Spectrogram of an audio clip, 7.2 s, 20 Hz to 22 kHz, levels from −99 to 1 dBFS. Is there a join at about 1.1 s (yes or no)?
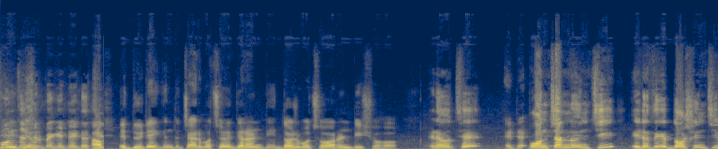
yes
